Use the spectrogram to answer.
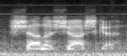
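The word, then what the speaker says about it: Shalashaska: because somewhere along the line, Shashka got stuck on the end of Sharashka. The guerrillas were using the name amongst themselves. By the time I got to hearing about it, pronunciation had wound up as Shalashashka.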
